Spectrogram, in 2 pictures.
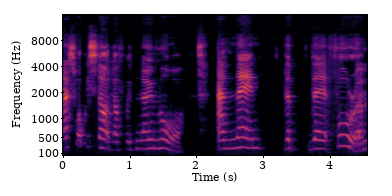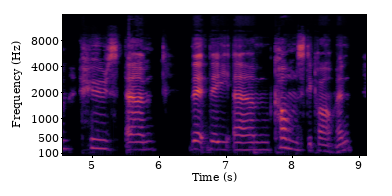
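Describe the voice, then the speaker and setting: With an East Anglian accent, a woman with a bright, sharp tone and fairly high pitch speaks at a very slow pace with ordinary pitch variation. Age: 70s. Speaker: abuse survivor and campaigner. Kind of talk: interview testimony. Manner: halting.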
